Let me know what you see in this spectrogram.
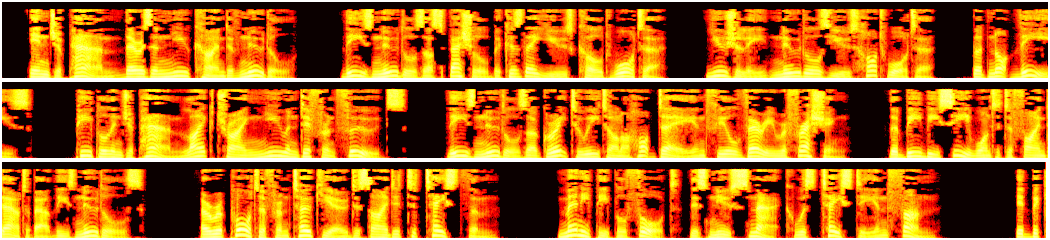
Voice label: learn english through news beginner normal; cold water cup noodles in japan

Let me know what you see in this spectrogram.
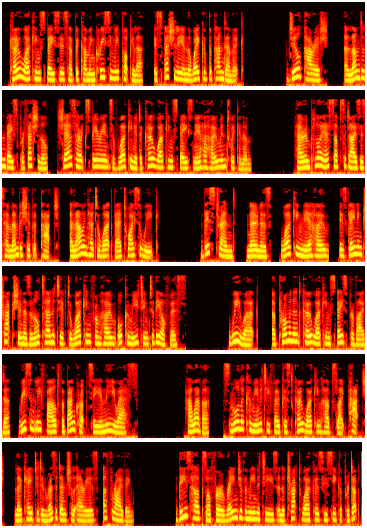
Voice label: English Newsroom Advanced FAST Reading; The Rise of Local Co Working Hubs A Solution

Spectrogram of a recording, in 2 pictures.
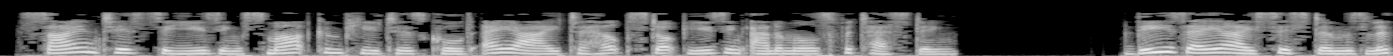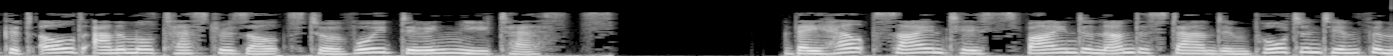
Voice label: English FAST Reading; Smart Computers Help Scientists Stop Animal Testing

